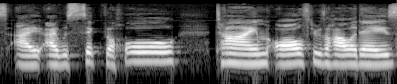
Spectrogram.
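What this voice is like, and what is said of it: Voice still sounds sick. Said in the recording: “I was horribly, horribly sick... you probably can still hear it in my voice.”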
